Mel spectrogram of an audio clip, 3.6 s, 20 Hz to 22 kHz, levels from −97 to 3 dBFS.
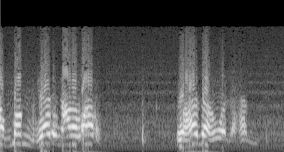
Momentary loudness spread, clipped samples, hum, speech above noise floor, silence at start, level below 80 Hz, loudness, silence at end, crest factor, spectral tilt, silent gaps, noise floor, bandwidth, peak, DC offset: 13 LU; under 0.1%; 50 Hz at -60 dBFS; 24 dB; 0 s; -48 dBFS; -12 LUFS; 0.45 s; 10 dB; -4 dB/octave; none; -35 dBFS; 11 kHz; -4 dBFS; under 0.1%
